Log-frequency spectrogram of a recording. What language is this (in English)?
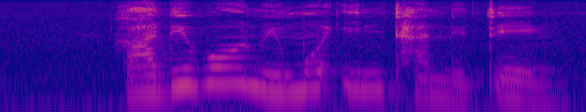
Tswana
